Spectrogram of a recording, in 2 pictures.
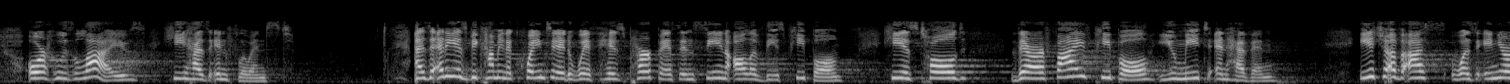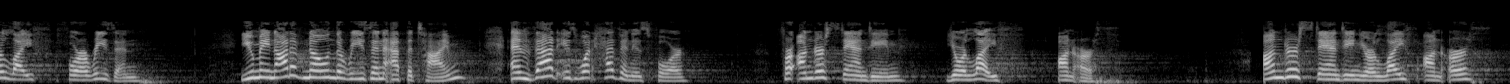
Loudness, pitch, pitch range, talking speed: -18 LUFS, 240 Hz, 185-290 Hz, 135 wpm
